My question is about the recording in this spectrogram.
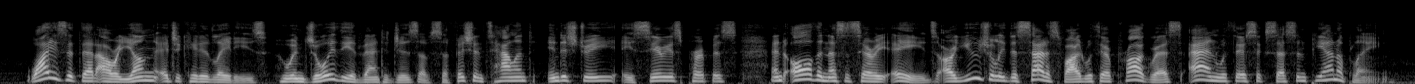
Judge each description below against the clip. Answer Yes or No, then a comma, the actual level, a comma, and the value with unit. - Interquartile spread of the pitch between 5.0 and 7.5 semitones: Yes, wide, 5.5 semitones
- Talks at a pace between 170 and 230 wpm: No, average, 160 wpm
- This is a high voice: No, medium, 150 Hz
